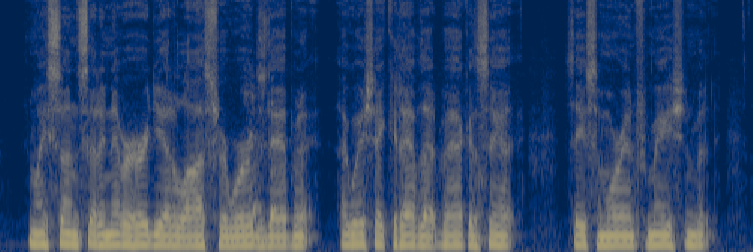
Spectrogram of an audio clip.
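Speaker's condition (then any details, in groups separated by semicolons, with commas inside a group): Parkinson's disease; stutters and stammers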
